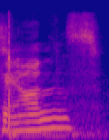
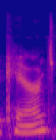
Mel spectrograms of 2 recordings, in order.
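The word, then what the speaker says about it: Cairns: c i r ns which a lot of people will say cannons but if you live in Australia it's called cans.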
